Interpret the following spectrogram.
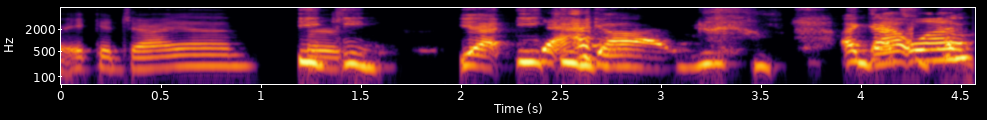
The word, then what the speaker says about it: Ikigai: And I'm going to try to pronounce them and it's going to be terrible. I think it's Ikajia or Ikajaya for, Iki, yeah, yeah, Ikigai.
